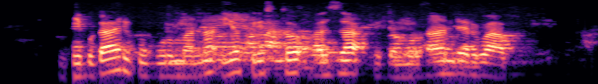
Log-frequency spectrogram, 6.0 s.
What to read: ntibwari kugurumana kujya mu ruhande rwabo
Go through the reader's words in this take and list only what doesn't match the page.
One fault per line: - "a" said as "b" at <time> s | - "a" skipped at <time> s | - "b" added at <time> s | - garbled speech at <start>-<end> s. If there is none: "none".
- "iyo Kristo aza" added at 2.3 s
